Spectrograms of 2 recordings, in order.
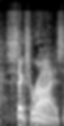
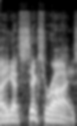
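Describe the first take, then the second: First: Chuckling through it; laughing. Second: Said in the usual way. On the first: Real, not acted. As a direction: laugh out the words. Laughs at his own list.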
